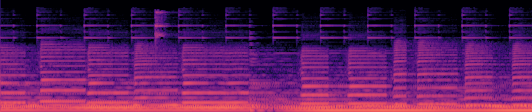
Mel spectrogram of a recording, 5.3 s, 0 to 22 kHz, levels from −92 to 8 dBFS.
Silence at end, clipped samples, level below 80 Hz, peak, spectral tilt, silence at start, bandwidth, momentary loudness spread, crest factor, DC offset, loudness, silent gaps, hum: 0 s; under 0.1%; -30 dBFS; -12 dBFS; -6.5 dB/octave; 0 s; 15.5 kHz; 3 LU; 12 dB; under 0.1%; -26 LUFS; none; none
